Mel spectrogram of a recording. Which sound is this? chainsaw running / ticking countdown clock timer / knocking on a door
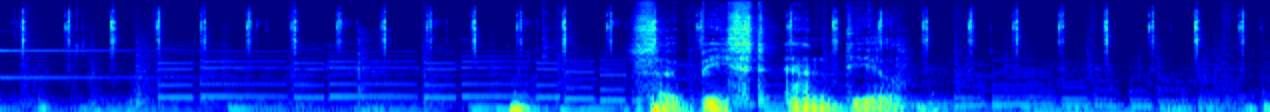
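ticking countdown clock timer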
